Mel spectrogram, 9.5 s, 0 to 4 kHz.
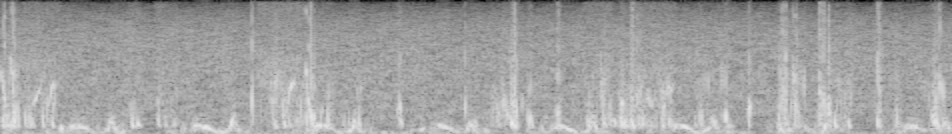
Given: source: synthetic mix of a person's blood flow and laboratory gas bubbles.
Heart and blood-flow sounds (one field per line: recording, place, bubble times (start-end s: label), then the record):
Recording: Doppler ultrasound of blood flow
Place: precordium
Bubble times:
0.00-0.60 s: bubbles
1.27-1.44 s: bubbles
1.54-1.79 s: bubbles
2.46-3.63 s: bubbles
3.95-4.04 s: bubbles
4.62-4.68 s: bubbles
4.71-4.79 s: bubbles
4.88-5.35 s: bubbles
5.42-5.63 s: bubbles
5.82-6.76 s: bubbles
6.92-7.37 s: bubbles
7.45-7.54 s: bubbles
7.74-8.07 s: bubbles
8.13-8.52 s: bubbles
8.72-8.83 s: bubbles
8.93-9.03 s: bubbles
9.27-9.47 s: bubbles
From the record:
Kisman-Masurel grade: 243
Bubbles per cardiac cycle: several, 3 to 8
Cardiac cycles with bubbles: 100%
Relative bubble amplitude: loud (0.450 to 0.775)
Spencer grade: 3 (all of the cardiac periods contain showers or single bubble signals, but not dominating or overriding the cardiac motion signals)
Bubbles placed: anywhere in the cardiac cycle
